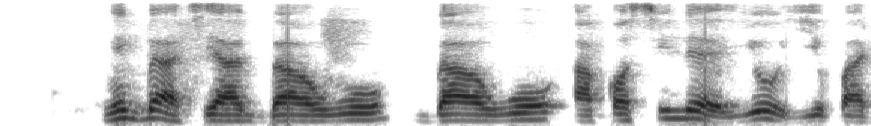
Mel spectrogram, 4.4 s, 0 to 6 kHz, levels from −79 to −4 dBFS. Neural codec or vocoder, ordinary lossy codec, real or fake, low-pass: none; none; real; 5.4 kHz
